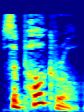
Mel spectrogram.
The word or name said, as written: sepulchral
